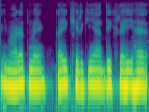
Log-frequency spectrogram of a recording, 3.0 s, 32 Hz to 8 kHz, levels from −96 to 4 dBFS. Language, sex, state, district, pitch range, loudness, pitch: Hindi, male, Bihar, Patna, 125-130 Hz, -11 LUFS, 130 Hz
